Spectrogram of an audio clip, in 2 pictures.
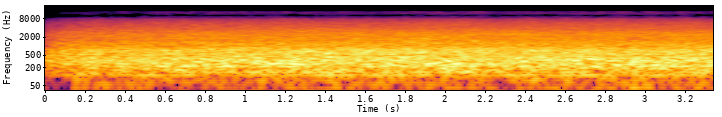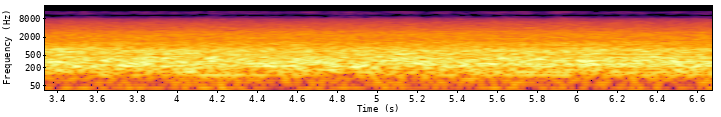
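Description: Steady rushing noise at an underground platform where an E233 series electric train stands idle with its onboard equipment running. No horn, doors or movement are heard yet.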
